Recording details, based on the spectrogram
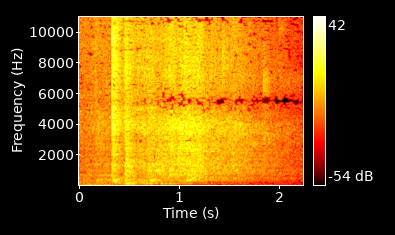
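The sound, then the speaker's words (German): A sudden splash as something drops into a well beneath a tree, followed by a brief wash of churning, bubbling water that gradually fades. No voices. “Ich bin direkt in einen Brunnen hineingeplumpst unter meinem Baum und ein unterirdischer Fluss hat mich über einen sprudeligen Wasserfall in ein kleines Seele gespickt.”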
